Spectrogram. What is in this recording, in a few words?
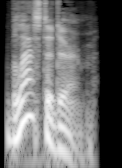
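"blastoderm", British English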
